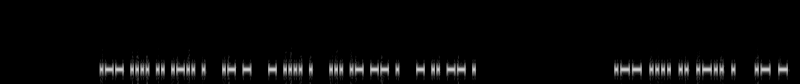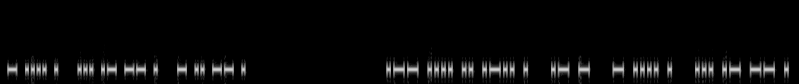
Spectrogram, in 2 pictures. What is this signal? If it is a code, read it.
Morse code, heard as a keyed tone, about 42 wpm, 700 Hz. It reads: WHILE AT THE SAME TIME WHILE AT THE SAME TIME WHILE AT THE SAME
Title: Speed-Racing - Sets of 5 Words 35wpm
